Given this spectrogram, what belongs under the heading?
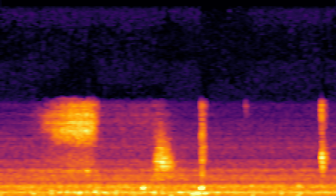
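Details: Podcaster's own ventilator during speech recording: soft rushes of air over a steady low hum in the background; mechanical ventilator.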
